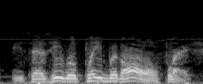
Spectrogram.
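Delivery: normal talking voice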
